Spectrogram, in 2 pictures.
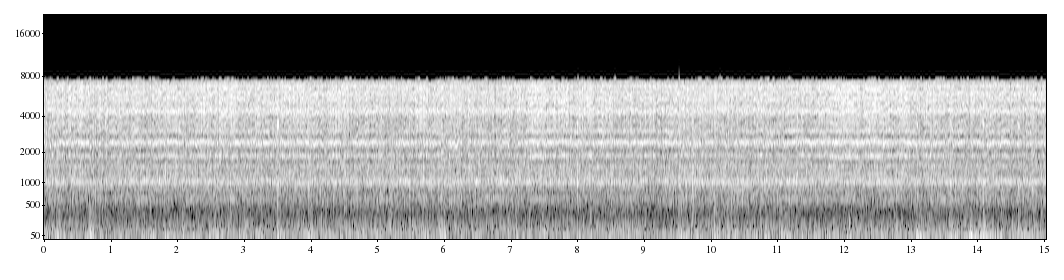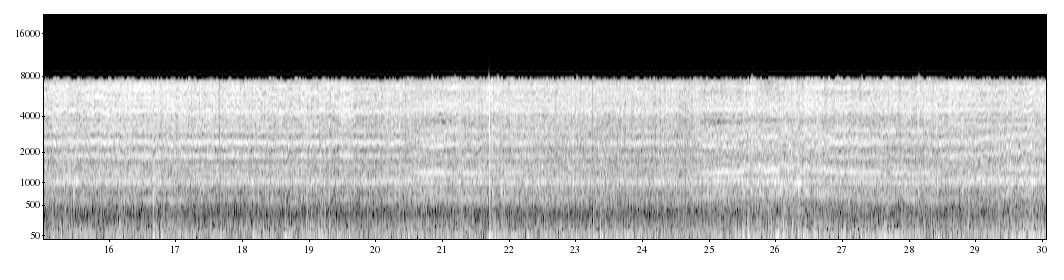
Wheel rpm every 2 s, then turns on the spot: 160, 160, 160, 160, 160, 160, 160, 160, 160, 160, 160, 160, 160, 170, 160.
none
